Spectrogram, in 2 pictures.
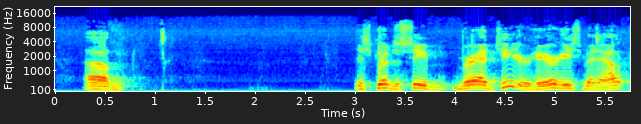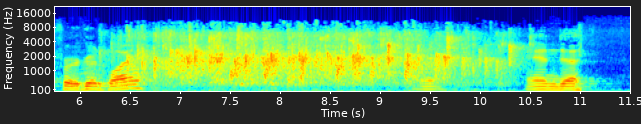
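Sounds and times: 
speech: 0.3s - 0.8s, 3.0s - 6.8s, 10.4s - 11.2s
audience applause: 6.1s - 10.6s.

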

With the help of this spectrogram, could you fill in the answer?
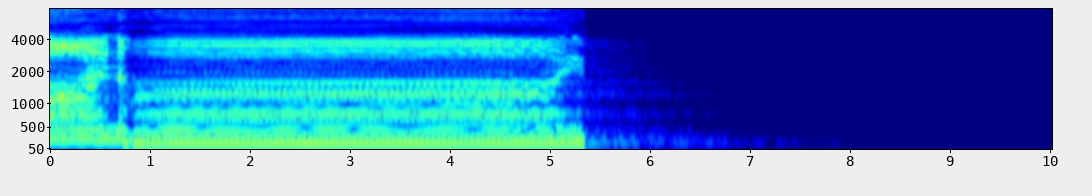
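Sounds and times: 
SSAA choir lead voice singing: 0.0s - 5.9s.

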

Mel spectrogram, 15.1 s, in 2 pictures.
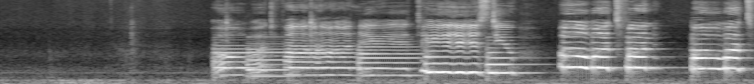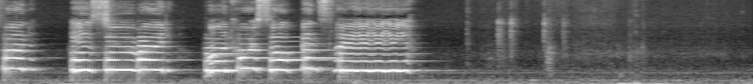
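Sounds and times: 
soprano singing: 2.2s - 12.0s.

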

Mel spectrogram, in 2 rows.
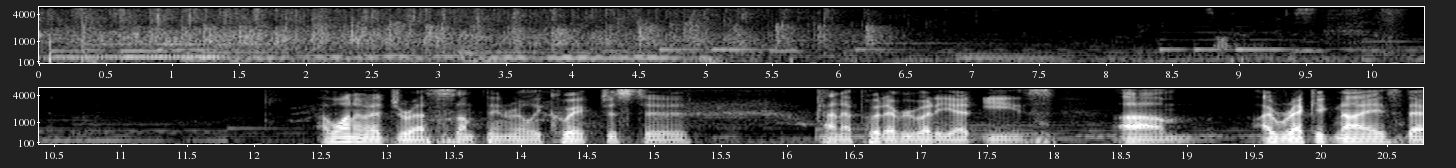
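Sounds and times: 
audience applause: 0.0s - 6.9s
sustained keyboard chords: 0.0s - 15.2s, 16.2s - 20.7s
speech: 12.5s - 15.4s, 16.2s - 20.7s.

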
